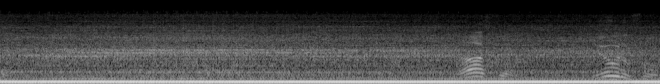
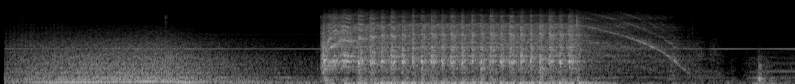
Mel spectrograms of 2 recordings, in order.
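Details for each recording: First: Mitsubishi 3000GT VR-4 after installing AEM fuel pressure regulator and gauge, new fuel pump and fixing boost/vacuum leaks, restarted once fuel pressure restored; engine settles into a steady, even idle with constant low hum, no misses or hunting: normal idle. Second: Mitsubishi 3000GT VR-4 during install of a new AEM fuel pressure regulator, gauge and fuel pump: starter cranks at an even, quick chug for a few seconds then whirs down, never firing; crank no start with no fuel pressure.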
